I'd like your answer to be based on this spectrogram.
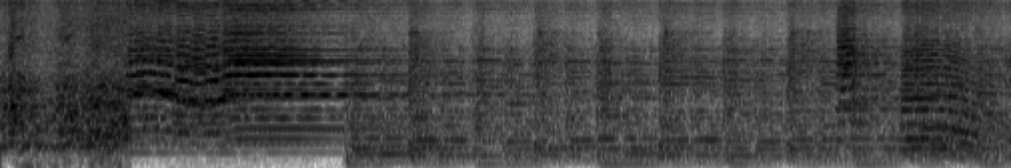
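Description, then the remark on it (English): Dogs bark and yip loudly, a run of repeated barks layered over sustained tonal, howl-like sounds and a low rhythmic backing, with no one talking. “And, and dogs aren't gay. Uh, ask one. Say hello to my little friends.”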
